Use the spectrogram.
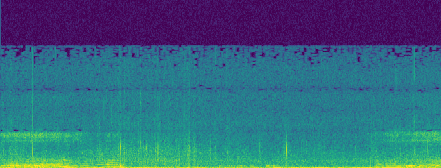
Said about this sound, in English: And you can probably hear my dog snoring as usual.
